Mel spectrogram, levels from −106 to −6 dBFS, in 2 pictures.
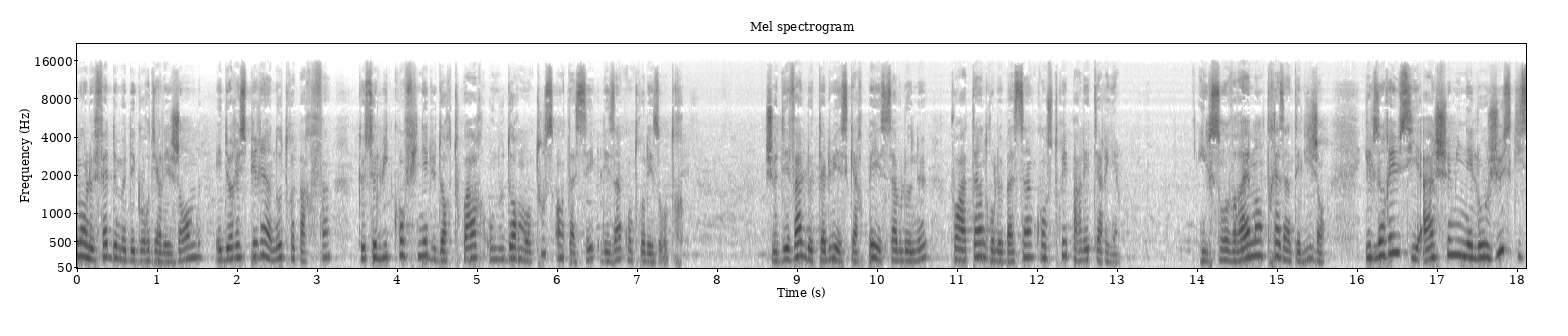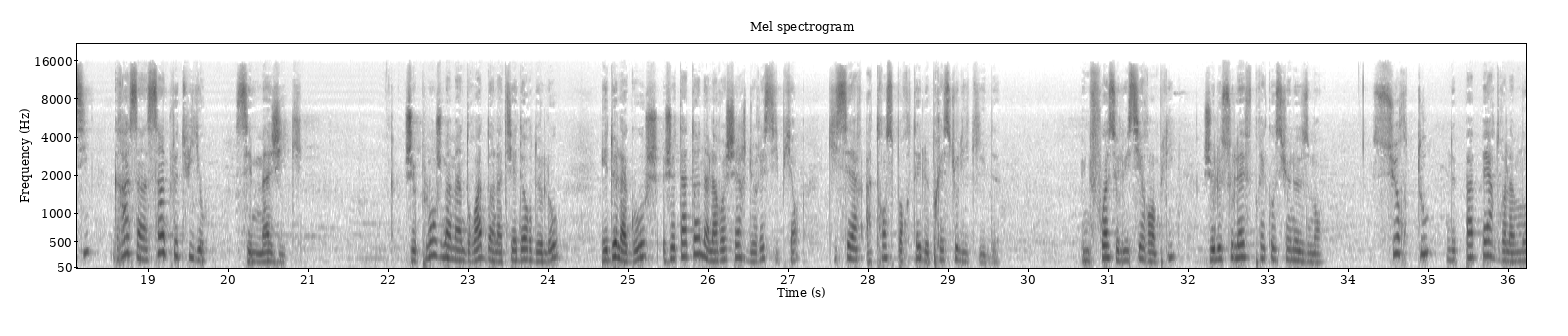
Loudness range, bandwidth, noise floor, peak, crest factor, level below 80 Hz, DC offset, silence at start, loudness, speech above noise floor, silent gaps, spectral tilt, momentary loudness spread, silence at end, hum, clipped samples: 5 LU; 16 kHz; -72 dBFS; -22 dBFS; 22 dB; -76 dBFS; under 0.1%; 0 s; -42 LUFS; 30 dB; none; -3 dB/octave; 13 LU; 0 s; none; under 0.1%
